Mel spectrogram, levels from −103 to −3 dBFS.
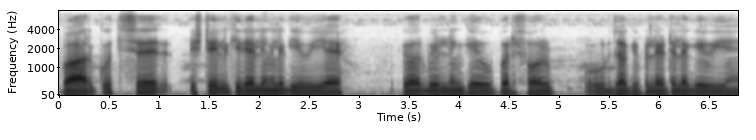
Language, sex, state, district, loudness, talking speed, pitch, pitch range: Hindi, male, Rajasthan, Bikaner, -20 LUFS, 165 wpm, 110 Hz, 105-115 Hz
